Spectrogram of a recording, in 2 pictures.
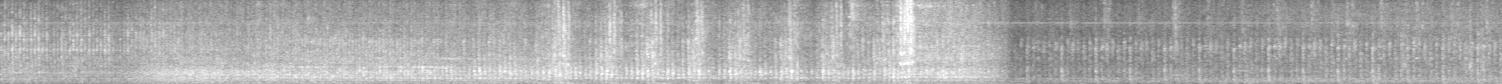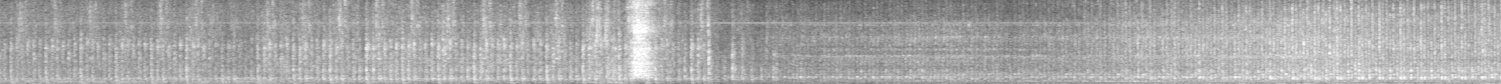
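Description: Heavy vintage AEC diesel engines running: a green army lorry's engine, loud and pulling from about a second and a half in, then quieter idling after about ten seconds from an AEC RT double-decker bus, with one sharp knock midway. Near the end an engine grows louder as a coach passes close.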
